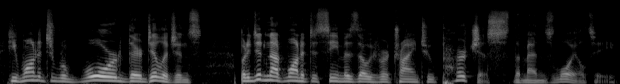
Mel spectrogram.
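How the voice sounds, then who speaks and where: A man narrating an audiobook as an expressive storyteller, dropping into casual asides now and then. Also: medium pitch, moderate pace, dry recording, clean studio sound.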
